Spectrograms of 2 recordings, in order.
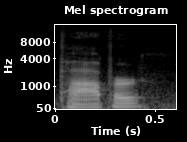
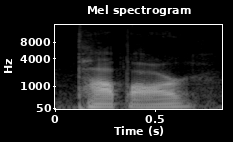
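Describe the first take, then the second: First: The last syllable sounds like 'er'. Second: The last syllable sounds like 'ar'. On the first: "they don't just call it a popper" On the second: "they call it popar because of the brand"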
